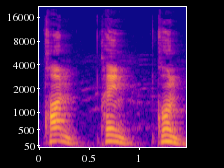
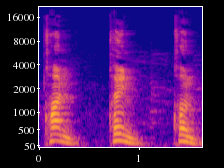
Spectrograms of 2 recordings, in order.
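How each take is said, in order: Both takes have the same delivery.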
